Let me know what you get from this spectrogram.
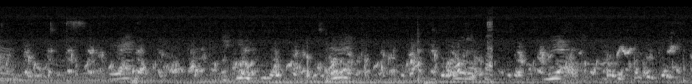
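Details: Guinea pigs making soft, low, clipped chuttering notes in a busy, irregular patter of short pulses over a faint low hum.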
